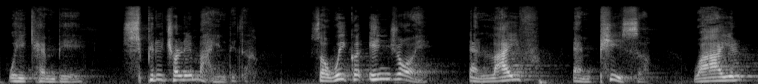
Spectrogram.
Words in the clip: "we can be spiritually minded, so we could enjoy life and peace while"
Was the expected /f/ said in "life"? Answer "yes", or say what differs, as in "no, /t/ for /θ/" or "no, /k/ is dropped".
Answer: yes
